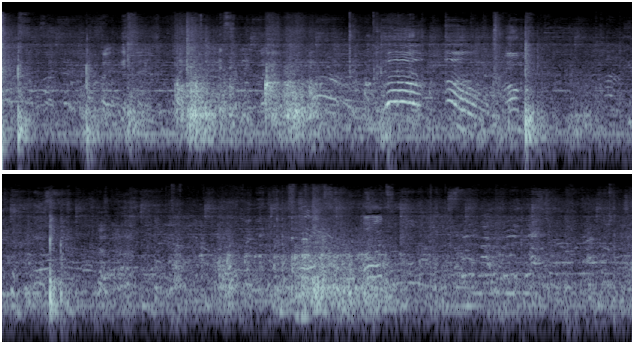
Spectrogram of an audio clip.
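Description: Bowling alley sounds: background music and voices calling out, broken by several sharp knocks of bowling balls and pins.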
